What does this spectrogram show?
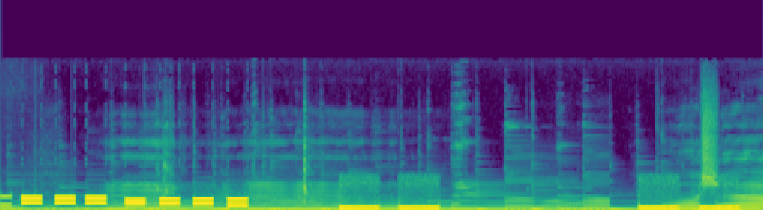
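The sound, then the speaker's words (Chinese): A quick run of about seven evenly spaced dual-tone keypad beeps dials a phone, then two pairs of steady ringback tones buzz with no one answering, with soft music playing underneath throughout. “他也没接电话。”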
